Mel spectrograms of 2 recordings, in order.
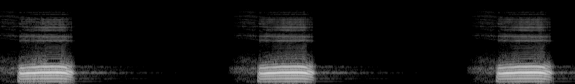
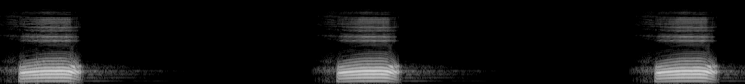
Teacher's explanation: خو کی ادائیگی میں زبان کی جڑ کو تالو کی طرف بلند کرتے ہوئے موٹی آواز میں پڑھیں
